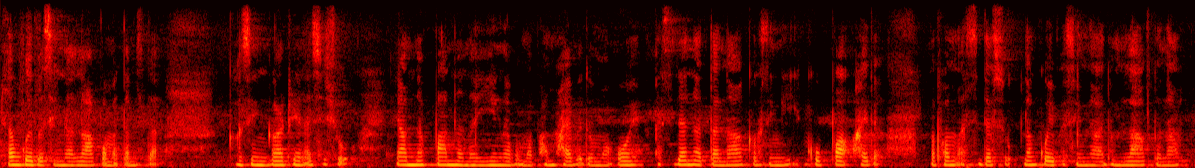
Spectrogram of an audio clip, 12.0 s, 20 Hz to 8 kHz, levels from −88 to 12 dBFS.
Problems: none marked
